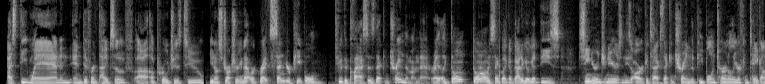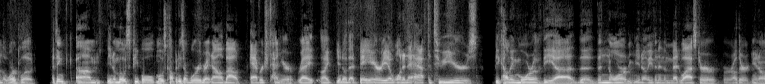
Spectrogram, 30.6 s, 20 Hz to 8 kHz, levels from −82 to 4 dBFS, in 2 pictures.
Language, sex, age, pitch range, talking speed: English, male, 20-39, 95-115 Hz, 210 wpm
